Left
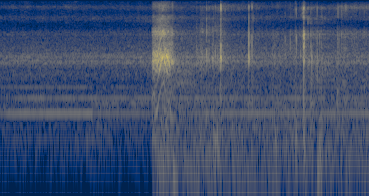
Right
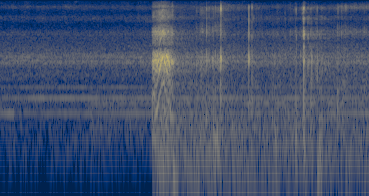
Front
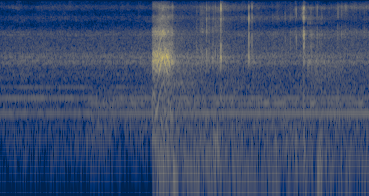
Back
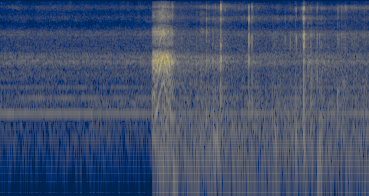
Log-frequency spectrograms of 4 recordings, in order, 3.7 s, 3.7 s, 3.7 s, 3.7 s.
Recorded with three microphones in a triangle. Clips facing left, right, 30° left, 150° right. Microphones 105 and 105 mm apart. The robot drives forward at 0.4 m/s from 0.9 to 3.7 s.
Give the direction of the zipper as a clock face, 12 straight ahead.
4 o'clock.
